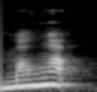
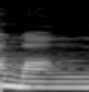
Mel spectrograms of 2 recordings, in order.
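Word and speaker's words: 漫画: masing-masing punya artinya gitu Jadi bukan manga ya awas kamu baca manga dulu ya uh uh Hah oleh masih ada nih kadang yang kamu Sagita pernah juga deh ditiktok Itu tentang cara baca ini tuh bacanya mangga Enggak cuma sih ada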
